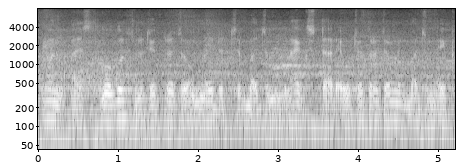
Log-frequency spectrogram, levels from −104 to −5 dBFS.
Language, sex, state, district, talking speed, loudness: Gujarati, male, Gujarat, Gandhinagar, 185 wpm, -16 LUFS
